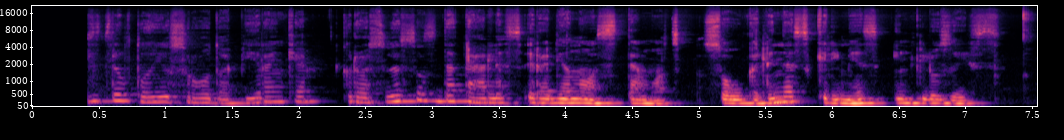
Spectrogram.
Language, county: Lithuanian, Klaipėda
